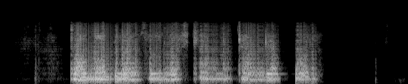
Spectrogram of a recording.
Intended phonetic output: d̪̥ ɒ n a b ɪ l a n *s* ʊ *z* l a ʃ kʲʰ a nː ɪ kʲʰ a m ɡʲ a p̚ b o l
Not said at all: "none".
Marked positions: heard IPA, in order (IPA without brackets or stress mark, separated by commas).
s, z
